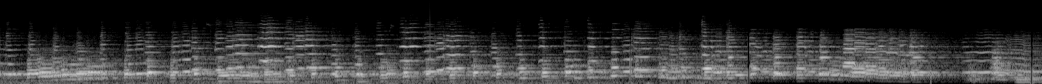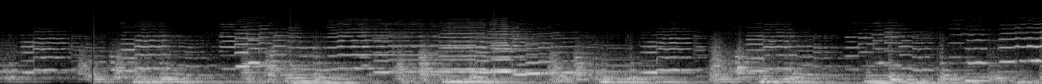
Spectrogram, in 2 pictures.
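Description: At 4.30 s and 6.30 s, a gap between stream segments drops a hard-edged silence of a few to about 12 ms into the sound. Segment timestamps fall short at 1-second boundaries.

From 7.48 s to 11.36 s, the input likely switched to a poorer device. After a 20 ms dropout the sound turns dull, loses everything above 5.3 kHz, falls about 5 dB and gains a faint noise floor. It clears again at 11.36 s.

The segment gaps continue at 9.31 s, 10.31–10.33 s (the longest, about 22 ms), 13.33 s, 14.35 s, 15.36 s and 16.36 s.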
